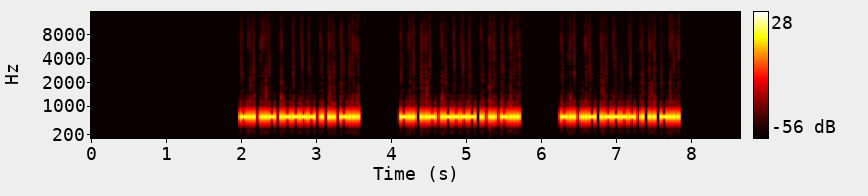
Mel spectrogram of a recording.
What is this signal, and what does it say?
Morse code, heard as a keyed tone, about 46 wpm, 700 Hz. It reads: DU1EIB DU1EIB DU1EIB
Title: DXCC-100 Call Signs - 6 Characters - Repeated 3x - 45wpm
